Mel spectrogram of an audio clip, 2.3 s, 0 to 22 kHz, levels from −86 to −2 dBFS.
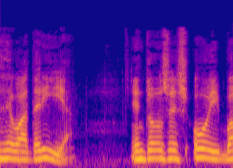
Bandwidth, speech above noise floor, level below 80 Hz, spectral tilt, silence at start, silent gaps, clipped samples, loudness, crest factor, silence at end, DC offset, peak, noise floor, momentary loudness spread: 12.5 kHz; 34 dB; -56 dBFS; -6.5 dB/octave; 0 s; none; under 0.1%; -20 LUFS; 16 dB; 0 s; under 0.1%; -6 dBFS; -53 dBFS; 6 LU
